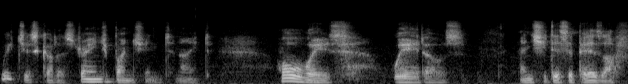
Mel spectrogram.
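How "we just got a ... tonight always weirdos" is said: grumbling, muttering under the breath. A game master voices a woman walking off from the players, muttering under her breath. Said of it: "mutters something to herself under her breath".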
